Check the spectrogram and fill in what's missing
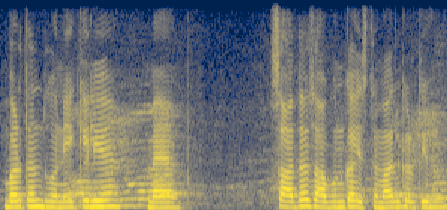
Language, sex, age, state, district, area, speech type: Urdu, female, 45-60, Uttar Pradesh, Gautam Buddha Nagar, urban, spontaneous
